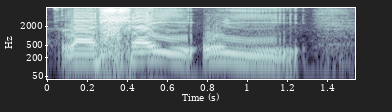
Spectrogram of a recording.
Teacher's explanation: Cara membacanya adalah kita memasukkan tanwinnya pada lafal ketemu, masukkan kepada huruf ya sehingga suara nun sukunnya hilang. Kan awalnya la syai'un, ada nun dimatikan, ketemu ya langsung ke ya la syai'ui. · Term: idgham bi gunnah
